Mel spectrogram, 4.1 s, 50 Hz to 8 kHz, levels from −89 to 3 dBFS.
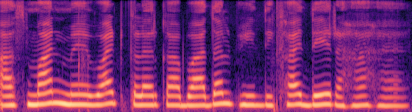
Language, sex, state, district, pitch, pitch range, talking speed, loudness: Hindi, female, Jharkhand, Palamu, 245 Hz, 235-260 Hz, 160 wpm, -12 LUFS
